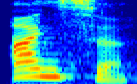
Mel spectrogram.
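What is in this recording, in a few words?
"аньсӧ", Komi, female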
